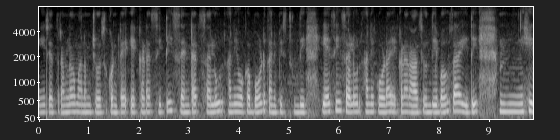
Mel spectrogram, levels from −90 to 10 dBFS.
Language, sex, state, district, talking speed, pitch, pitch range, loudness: Telugu, female, Telangana, Nalgonda, 140 wpm, 200 Hz, 195-210 Hz, -16 LUFS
